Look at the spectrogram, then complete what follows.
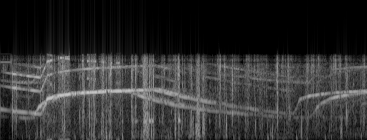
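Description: Police car siren wailing, its pitch rising about a second in, sliding slowly down, then rising again near the end. Frequent knocks and rubs from a body-worn camera jostled as its wearer hurries along.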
